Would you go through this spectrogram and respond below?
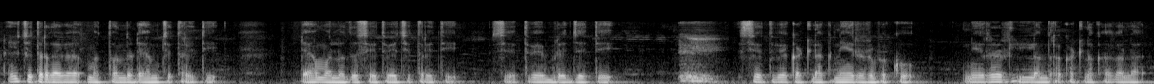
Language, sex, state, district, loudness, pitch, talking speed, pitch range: Kannada, male, Karnataka, Bijapur, -18 LUFS, 105 Hz, 90 wpm, 100-110 Hz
